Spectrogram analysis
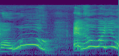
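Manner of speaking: high, hammed-up cooing onlooker; admiring crowd. Crowd eyeing her on stage, imitated admiration. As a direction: coo it up high like a flirty audience.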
